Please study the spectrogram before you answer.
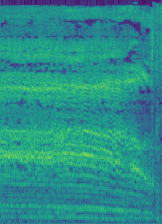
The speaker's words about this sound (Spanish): ¡Qué gran grito!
